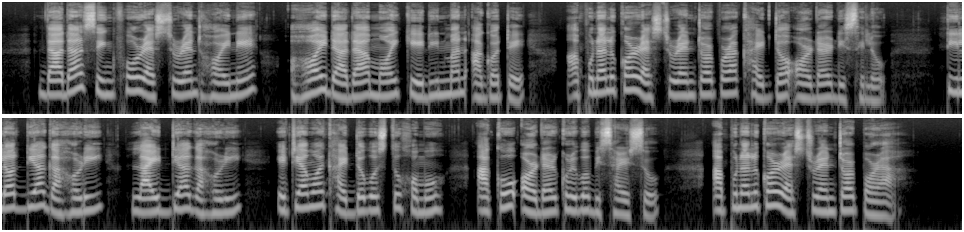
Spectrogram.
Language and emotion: Assamese, neutral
